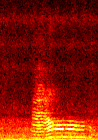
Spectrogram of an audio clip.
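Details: A pet talking African grey parrot, in conversation with its owner, gives one drawn-out, nasal, meow-like vocalization lasting about a second, rising slightly then falling, over a low steady hum.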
